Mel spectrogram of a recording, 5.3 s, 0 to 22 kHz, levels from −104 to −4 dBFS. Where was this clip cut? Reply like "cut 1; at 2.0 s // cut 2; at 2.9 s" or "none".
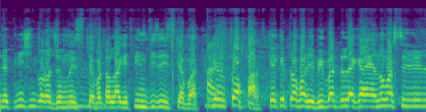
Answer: cut 1; at 2.6 s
